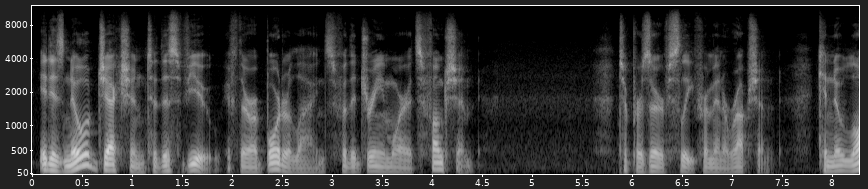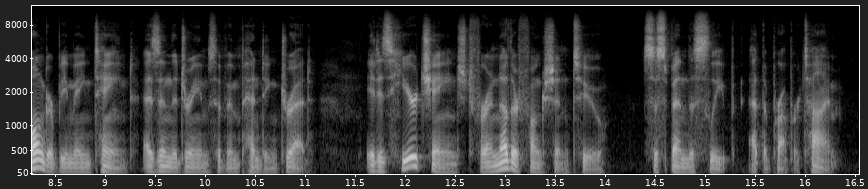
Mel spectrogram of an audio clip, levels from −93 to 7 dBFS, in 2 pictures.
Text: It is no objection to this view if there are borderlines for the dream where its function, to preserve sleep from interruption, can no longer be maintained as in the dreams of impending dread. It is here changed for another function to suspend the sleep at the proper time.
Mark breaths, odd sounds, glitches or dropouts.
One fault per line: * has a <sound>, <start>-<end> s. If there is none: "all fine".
all fine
